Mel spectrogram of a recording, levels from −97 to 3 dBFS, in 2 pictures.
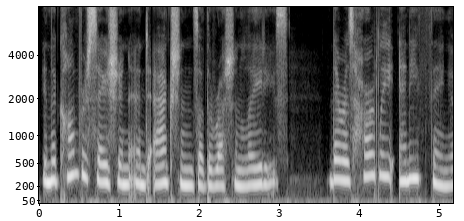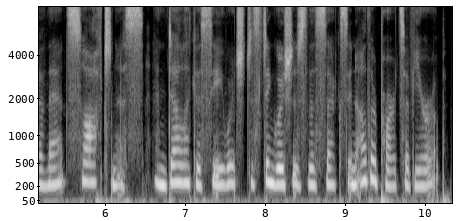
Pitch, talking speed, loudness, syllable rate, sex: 230 Hz, 160 wpm, -18 LUFS, 4.9 syllables/s, female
